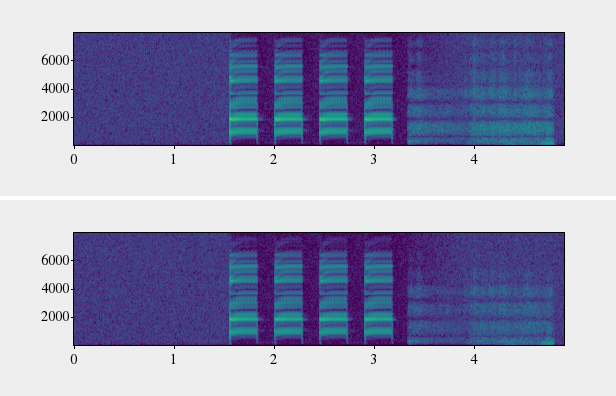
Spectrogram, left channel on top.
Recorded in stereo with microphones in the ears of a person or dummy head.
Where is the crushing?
35° left (ahead or behind).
